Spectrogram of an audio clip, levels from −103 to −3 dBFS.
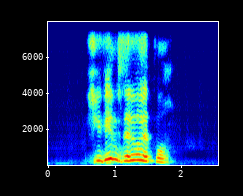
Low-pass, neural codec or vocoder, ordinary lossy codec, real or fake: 7.2 kHz; codec, 16 kHz, 2 kbps, FreqCodec, smaller model; none; fake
